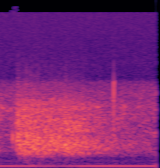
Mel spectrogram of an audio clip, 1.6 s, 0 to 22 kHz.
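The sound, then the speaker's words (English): A single heavy blast of a bazooka-type weapon firing outside the U.S. Embassy in Saigon in 1968, a loud rushing burst that swells quickly and fades over about a second above a steady low hum. “You see a firing bazooka type weapon. It sounds like that from here.”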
